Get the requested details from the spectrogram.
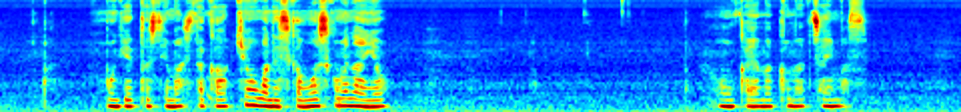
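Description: A young woman speaks softly and casually close to a microphone.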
